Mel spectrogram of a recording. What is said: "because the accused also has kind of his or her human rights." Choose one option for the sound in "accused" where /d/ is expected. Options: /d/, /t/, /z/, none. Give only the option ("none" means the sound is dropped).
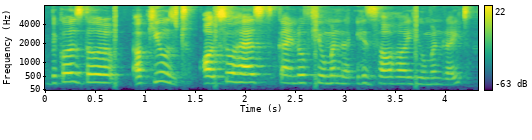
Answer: /d/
